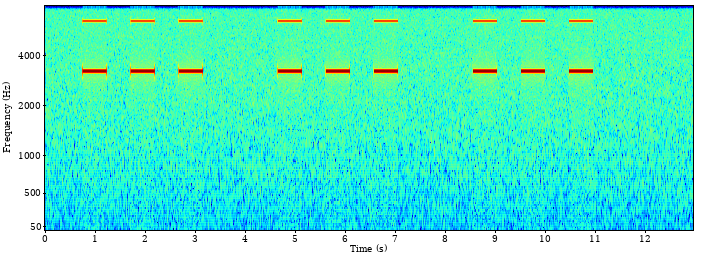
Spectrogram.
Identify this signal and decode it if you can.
Alarm pattern, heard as an alarm's beeps, played three times, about 3250 Hz. Temporal three. Smoke or fire, evacuate.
